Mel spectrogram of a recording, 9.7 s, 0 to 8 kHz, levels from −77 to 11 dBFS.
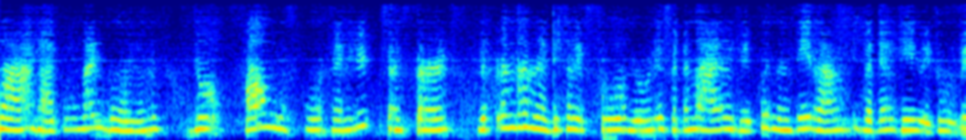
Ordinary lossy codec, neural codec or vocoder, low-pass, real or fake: MP3, 32 kbps; codec, 44.1 kHz, 0.9 kbps, DAC; 7.2 kHz; fake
